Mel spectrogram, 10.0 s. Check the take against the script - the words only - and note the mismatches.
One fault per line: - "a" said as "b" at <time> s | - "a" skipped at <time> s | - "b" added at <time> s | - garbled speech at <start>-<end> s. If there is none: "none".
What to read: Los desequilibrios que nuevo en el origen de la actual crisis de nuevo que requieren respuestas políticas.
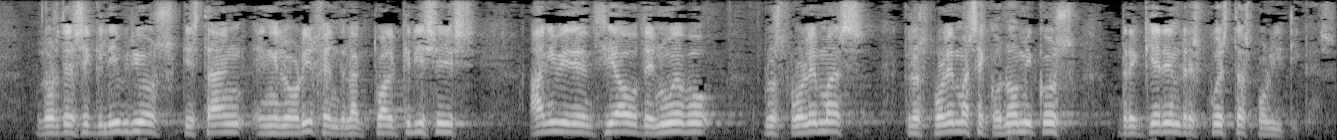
- "nuevo" said as "están" at 1.4 s
- "han evidenciado" added at 4.0 s
- "los problemas económicos" added at 5.8 s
